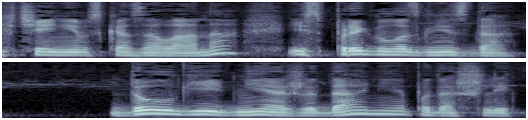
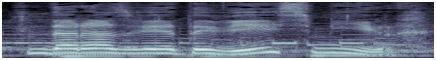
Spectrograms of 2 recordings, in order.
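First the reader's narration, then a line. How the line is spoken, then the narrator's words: Laughing mother duck. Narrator (Russian): расхохоталась мама-утка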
